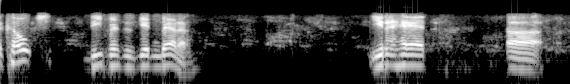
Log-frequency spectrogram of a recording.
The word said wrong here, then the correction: Asiata: how do you pronounce the last name, the running back, Matatisa? – Asiata, excuse me, and Jerick McKinnon.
